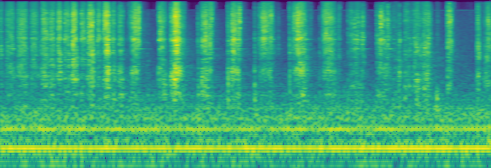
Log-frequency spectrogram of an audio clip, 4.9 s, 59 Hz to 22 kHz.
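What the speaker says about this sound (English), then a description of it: "Just going to use some fine sandpaper." Fine sandpaper scuffing the front flange of a rear driveshaft on a 2007-2014 Ford Edge 3.5L V6, close rhythmic rasping strokes back and forth over a low steady hum, no voices.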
